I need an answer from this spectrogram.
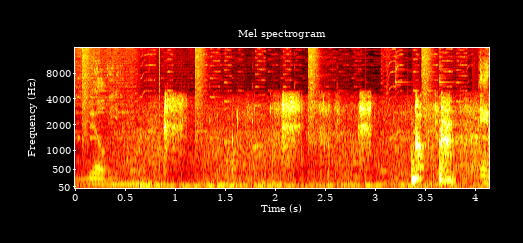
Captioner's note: spraying sounds; coughing sounds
